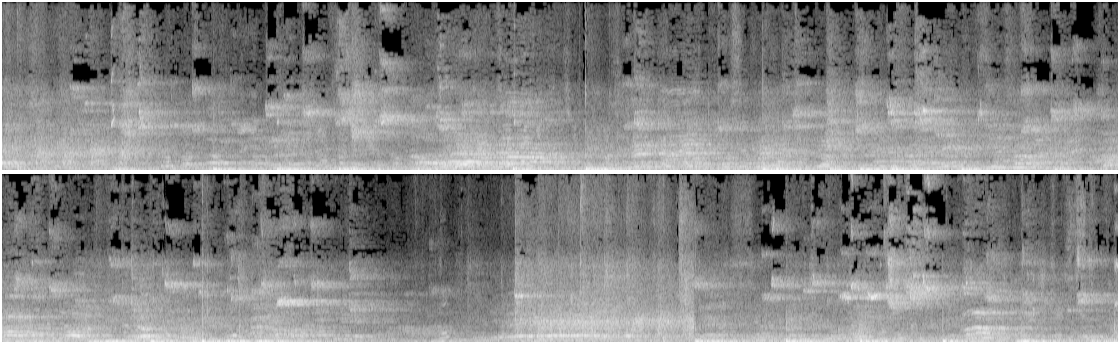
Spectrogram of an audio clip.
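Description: Young men shout and call out to each other.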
